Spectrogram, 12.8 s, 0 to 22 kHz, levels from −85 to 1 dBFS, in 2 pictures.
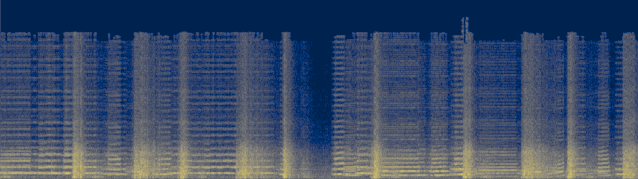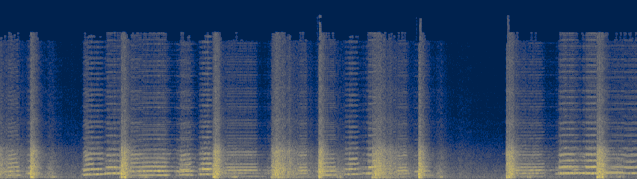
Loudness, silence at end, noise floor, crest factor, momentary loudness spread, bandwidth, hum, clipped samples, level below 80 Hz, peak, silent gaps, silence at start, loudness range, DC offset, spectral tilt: -20 LUFS; 0 s; -44 dBFS; 20 dB; 7 LU; 18 kHz; none; under 0.1%; -60 dBFS; -2 dBFS; none; 0 s; 1 LU; 0.2%; -2.5 dB/octave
